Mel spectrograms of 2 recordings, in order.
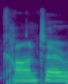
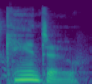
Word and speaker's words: Kanto: Um I at one point I said KTO region and I was like it's Kanto Kanto region because I was talking about Pokemon KTO.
